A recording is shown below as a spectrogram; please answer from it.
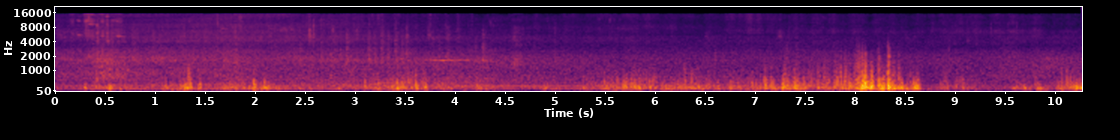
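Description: Wind buffeting the camera's microphone in irregular gusts, with the strongest gust about eight seconds in.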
